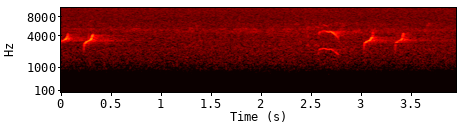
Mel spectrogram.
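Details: An Ashy drongo on Yonaguni Island, where it stops over on passage in some years, gives a few short, high, sharp chirps: two quick notes, then a slurred note and two more near the end, over steady hiss.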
